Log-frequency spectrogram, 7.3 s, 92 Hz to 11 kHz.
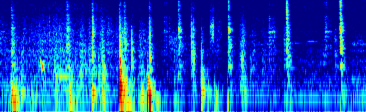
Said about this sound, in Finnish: Onko se sekunnin välein tuo naksu? Kyllä. Tämä on sekuntiheiluri, eli sekuntien naksaus aina. Että ja puuvartinen heiluri, niin ei tuota, lämpötilat ei vaikuta heilurin pituuteen. 1885, joo. Se on 136 vuotta.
